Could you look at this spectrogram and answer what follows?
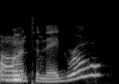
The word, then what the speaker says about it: Montenegro: A friend and I are looking for 7 to 8, maybe 9 day cruise to Croatia with a visit to Monte de Nero. Am I saying that right? – Monte de Negro? Montenegro? – There we go.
